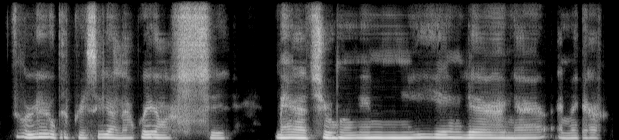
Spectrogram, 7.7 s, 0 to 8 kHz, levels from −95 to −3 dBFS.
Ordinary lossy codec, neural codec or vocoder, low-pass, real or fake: none; codec, 16 kHz, 0.8 kbps, ZipCodec; none; fake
